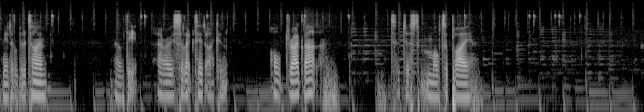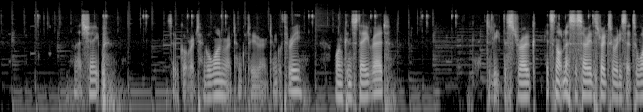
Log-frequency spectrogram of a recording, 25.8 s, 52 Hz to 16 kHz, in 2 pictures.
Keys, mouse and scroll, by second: 4.1-6.9 alt+drag, 8.0-14.9 alt+drag.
